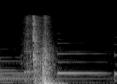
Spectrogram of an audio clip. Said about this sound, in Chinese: 狸猫大叔一边说，一边把手里的伞“啪”的一声撑开来。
